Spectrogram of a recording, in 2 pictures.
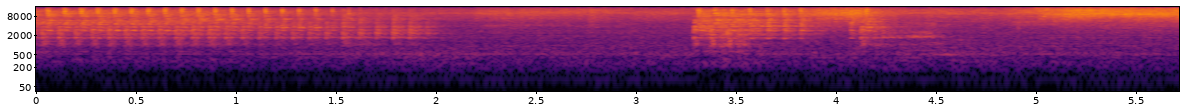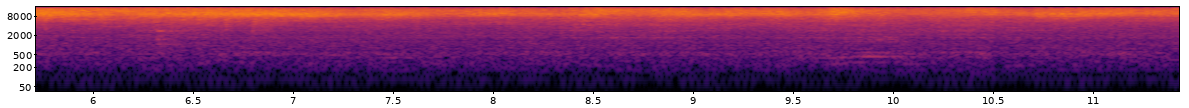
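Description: A wood lathe in use, with a turning tool cutting into a spinning wooden vessel. For about two seconds the cut pulses quickly and evenly. A sharper scrape comes about three and a half seconds in, and then the tool cuts with a steady hiss.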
